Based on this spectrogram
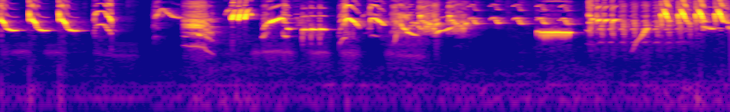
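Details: Young black-winged myna singing a full-fill tutor song used to train other mynas: a rapid medley of sharp rising whistles, downslurred notes, buzzy bursts and a sustained mid-pitched tone, with brief pauses between phrases.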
